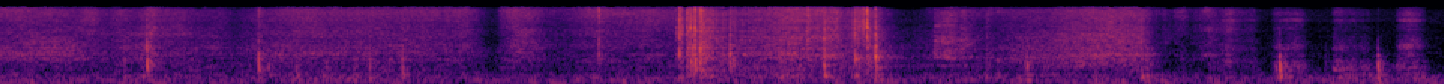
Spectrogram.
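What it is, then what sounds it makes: Padded paper envelope being rubbed. A rubber eraser on the end of a wooden pencil, held by fingertips, rubs back and forth on the printed logo area of a flat brown Jiffy padded paper mailing envelope. It makes a quiet, bright, papery scrubbing hiss with light scratchy ticks scattered through and a few sharper, louder strokes.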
